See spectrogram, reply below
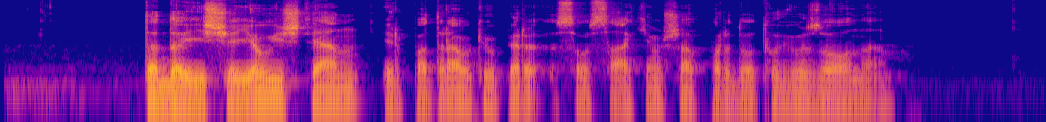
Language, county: Lithuanian, Panevėžys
